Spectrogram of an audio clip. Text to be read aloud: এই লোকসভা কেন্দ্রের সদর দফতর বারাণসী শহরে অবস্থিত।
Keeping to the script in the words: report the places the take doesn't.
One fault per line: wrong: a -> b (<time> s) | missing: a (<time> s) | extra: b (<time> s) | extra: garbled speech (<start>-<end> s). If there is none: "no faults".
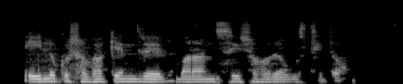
missing: সদর দফতর (1.6 s)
